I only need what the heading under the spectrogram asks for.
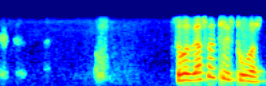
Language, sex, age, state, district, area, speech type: Kashmiri, male, 18-30, Jammu and Kashmir, Bandipora, rural, conversation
